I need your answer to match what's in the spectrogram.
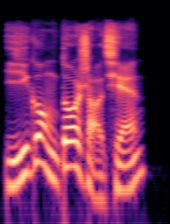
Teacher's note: Notice how my intonation naturally rises just a little at the end, just like any question in English.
